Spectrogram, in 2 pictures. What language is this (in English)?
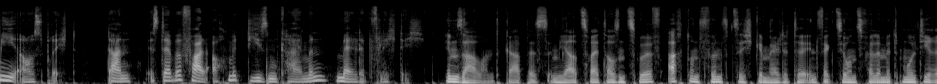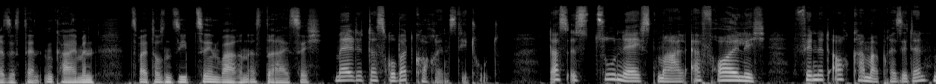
German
